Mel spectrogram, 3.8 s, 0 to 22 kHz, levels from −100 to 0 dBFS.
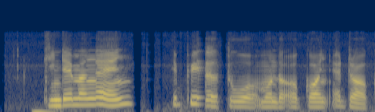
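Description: At 0.52 to 0.55 s a brief smear passes through the speech. This is short concealed packet loss: about 20 ms of audio arrived too late to decode, so the receiver extended the preceding sound to cover the gap and then blended back into the real signal.

From 0.91 to 2.27 s the speech turns choppy and robotic, with pieces dropping out. This is repeated packet loss. More than a dozen separate holes, the longest about 75 ms, were each patched by continuing the last sound. About a third of this stretch is reconstructed rather than received, and nothing above 8 kHz comes through the call codec, which is consistent with G.722.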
